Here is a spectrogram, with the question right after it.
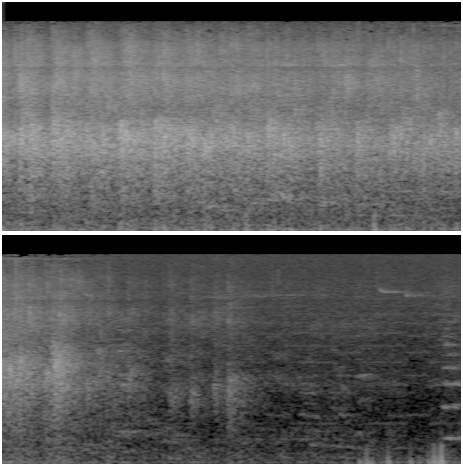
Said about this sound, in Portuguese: Uma salva de palmas aí para esse casal corajoso.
